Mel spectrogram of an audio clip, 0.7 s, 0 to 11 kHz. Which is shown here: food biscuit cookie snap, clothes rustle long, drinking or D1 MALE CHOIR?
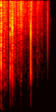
food biscuit cookie snap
